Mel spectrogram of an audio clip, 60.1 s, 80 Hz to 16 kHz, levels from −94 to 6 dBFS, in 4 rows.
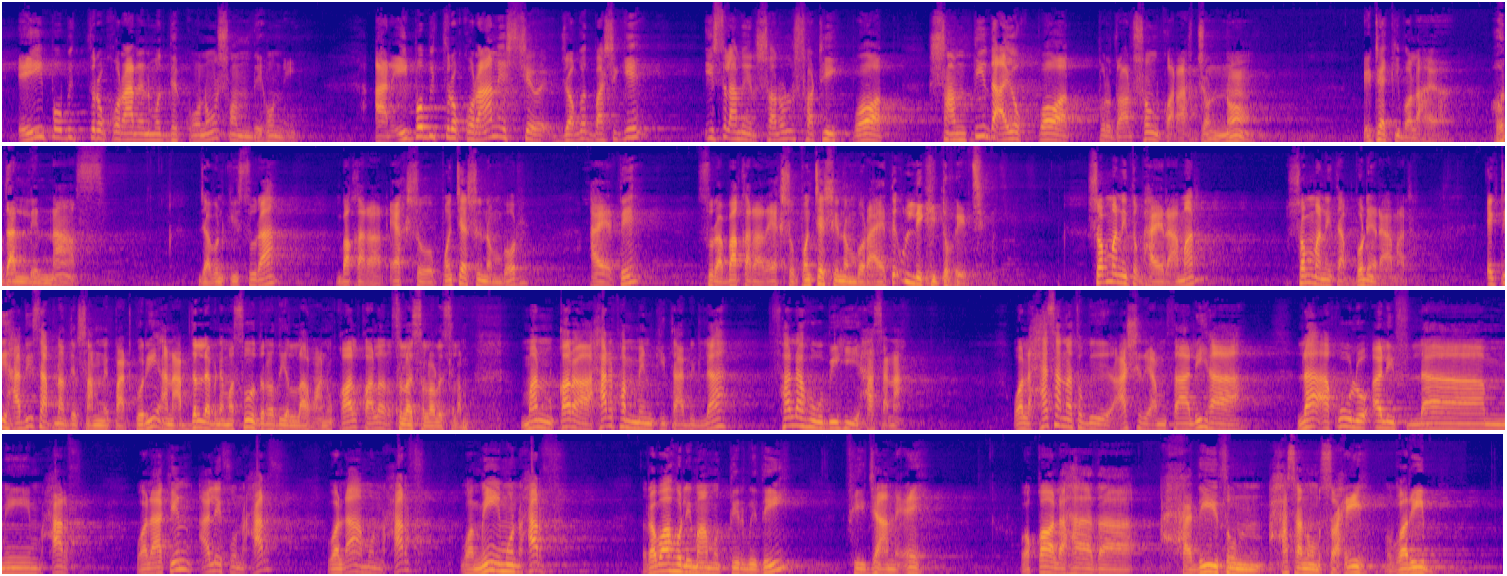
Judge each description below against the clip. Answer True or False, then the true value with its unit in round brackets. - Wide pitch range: True (6.5 semitones)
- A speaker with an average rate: True (105 wpm)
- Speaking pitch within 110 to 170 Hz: True (140 Hz)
